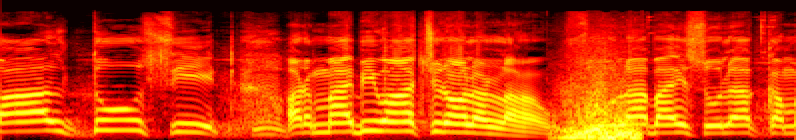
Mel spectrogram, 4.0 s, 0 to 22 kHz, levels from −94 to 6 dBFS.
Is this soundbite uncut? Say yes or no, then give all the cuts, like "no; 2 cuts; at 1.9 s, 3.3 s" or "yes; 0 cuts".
no; 1 cut; at 2.9 s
